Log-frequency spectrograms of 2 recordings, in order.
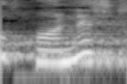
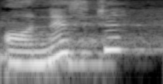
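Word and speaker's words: honest: इसको हॉनेस्ट नहीं पढ़ते, इसको बोलते हैं ऑनेस्ट। एच जो होता है इसमें साइलेंट होता है, इसकी साउंड नहीं होती।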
